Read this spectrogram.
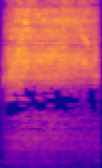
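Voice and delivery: "S-E" split into its two sounds, hissed s then e; stretched sounds. Shown as a demonstration. Teacher stretches see into separate sounds. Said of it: "Let's do that again".

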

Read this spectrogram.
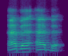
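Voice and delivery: أب، أب with a strong echo on the b; أب، أب with a full qalqala release; stronger qalqala. Shown as a demonstration. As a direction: bounce the final ب of أب hard, twice. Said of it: "التمييز بين مراتب القلقلة".

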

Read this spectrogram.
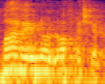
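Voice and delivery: loud, high retold seller's call; insistent hawking. Fisherman presses passer-by to buy.

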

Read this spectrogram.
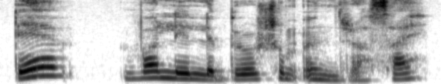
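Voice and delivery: ordinary delivery, nothing marked

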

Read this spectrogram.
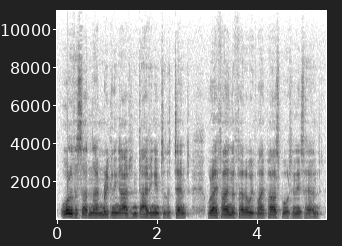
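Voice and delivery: plain reading voice

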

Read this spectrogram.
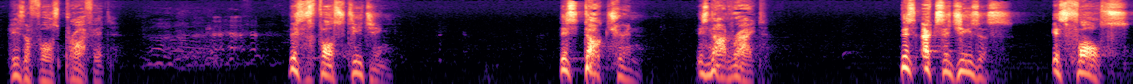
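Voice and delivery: low, hushed, solemn pronouncement; pompous commenter, softly passing judgment; mock online critic. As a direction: intone each verdict low and quiet, with pauses. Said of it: "I go on his comment section".

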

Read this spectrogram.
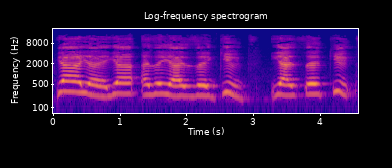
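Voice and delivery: slow, high, loud cooing. Real, not acted. Cooing at a baby.

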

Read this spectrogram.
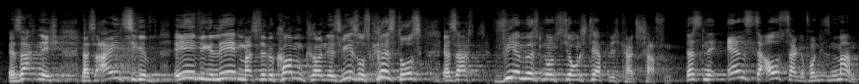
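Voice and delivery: fervent sermon delivery; impassioned preaching. Acted. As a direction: preach it hard with rising fervour. Preaching at full force.

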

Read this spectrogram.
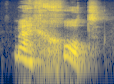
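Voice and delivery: very high, loud shriek of despair; desperate scream. A narrator's reading. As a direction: scream it out, utterly frantic. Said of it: "gilde Eline radeloos". (radeloos gillen)

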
